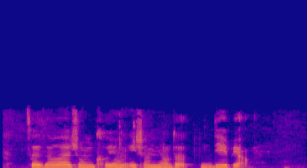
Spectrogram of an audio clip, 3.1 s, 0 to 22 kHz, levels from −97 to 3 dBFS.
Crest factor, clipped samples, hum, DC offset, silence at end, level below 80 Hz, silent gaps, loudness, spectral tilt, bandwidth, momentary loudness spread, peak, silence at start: 16 dB; under 0.1%; none; under 0.1%; 0.2 s; -66 dBFS; none; -33 LUFS; -5.5 dB/octave; 8.2 kHz; 5 LU; -18 dBFS; 0.05 s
